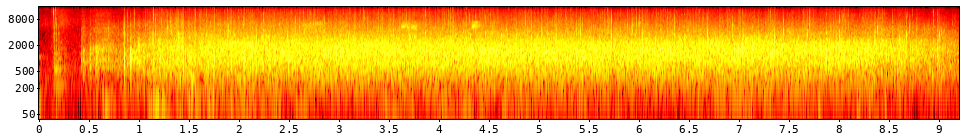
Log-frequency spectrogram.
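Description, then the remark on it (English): Sustained audience applause at the close of a panel event, a dense, steady wash of clapping hands that swells in within the first second and holds at an even, loud level throughout, with no voices standing out. “And I think we should have one more round of applause also for the people that have been fighting very hard for you two to be able to be here.”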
